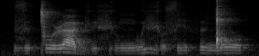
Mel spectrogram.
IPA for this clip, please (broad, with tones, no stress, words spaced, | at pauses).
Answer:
zɨ˩ǀu˧ ɭa˥˩bʲɨ˩ fʲu˩ ŋu˩˥vʲo˩si˩˥ θɨ˧ ŋ͡ǃo˧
